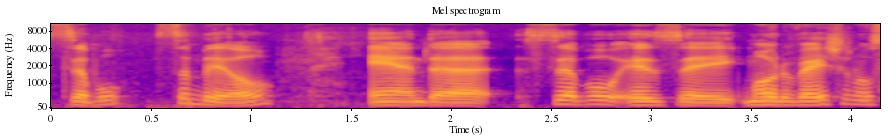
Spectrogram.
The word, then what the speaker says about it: Sybil Sybille: I was teasing, calling her Sybil, and she made sure I pronounced her name correctly, and it's Sybil Sybille.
